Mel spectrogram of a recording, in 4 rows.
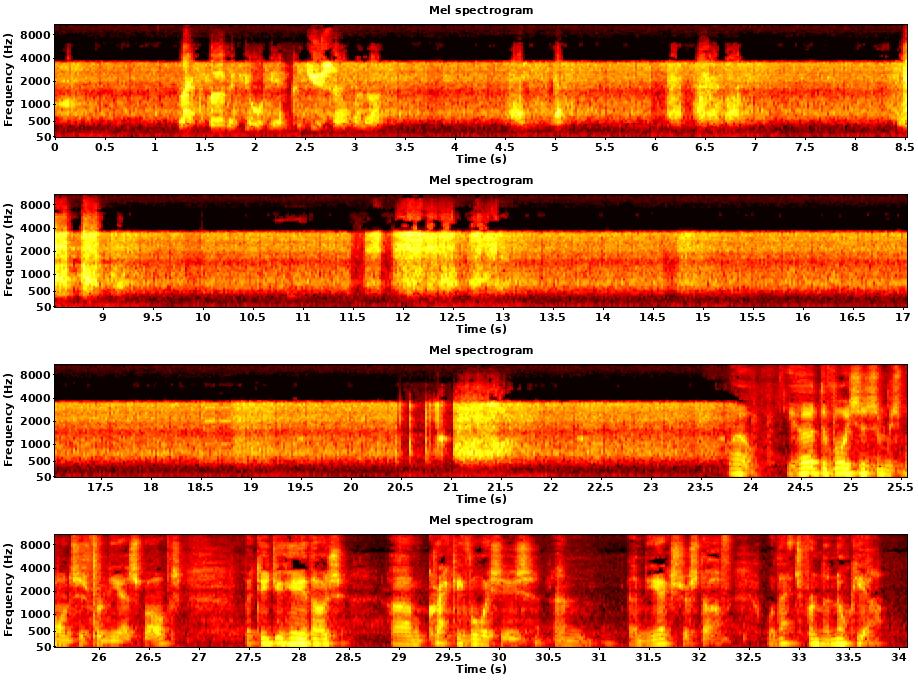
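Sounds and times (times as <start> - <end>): radio static and hiss: 0.0 - 26.9
loud crackly bursts: 0.0 - 27.2.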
